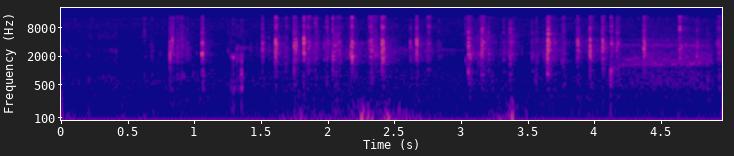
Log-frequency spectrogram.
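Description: Quick keystrokes on a computer keyboard while typing a web search, a steady patter of clicks close by over a low constant hum, with no talk.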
